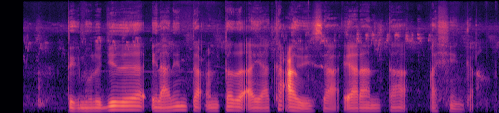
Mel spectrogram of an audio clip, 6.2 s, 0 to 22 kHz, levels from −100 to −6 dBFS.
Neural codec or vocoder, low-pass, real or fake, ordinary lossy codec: none; none; real; none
